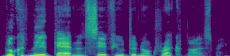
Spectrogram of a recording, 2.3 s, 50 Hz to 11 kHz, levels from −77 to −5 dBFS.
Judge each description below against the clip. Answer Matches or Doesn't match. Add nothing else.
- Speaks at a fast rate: Matches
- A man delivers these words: Matches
